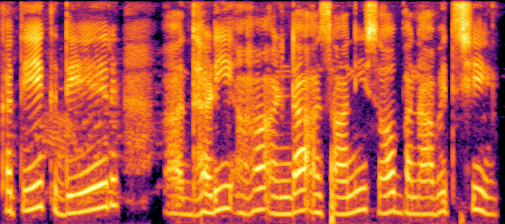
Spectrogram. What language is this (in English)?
Maithili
